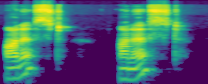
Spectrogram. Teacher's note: you don't want to be too even across the two syllables and have a long clear vowel on the second syllable you really want it to be short so whether it's honest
